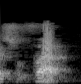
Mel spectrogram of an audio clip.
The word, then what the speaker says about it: shofar: Y la palabra shofar se escribe con una palabra, con una letra que en castellano no la tenemos, que es la SH. Sh. No hay una letra en castellano que tenga el sonido de sh.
